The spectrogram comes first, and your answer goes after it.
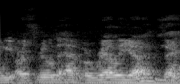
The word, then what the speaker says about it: Aurelia: We're back in the Bethesda office, and we are thrilled to have Aurelia. Did I pronounce it correctly?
